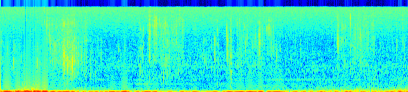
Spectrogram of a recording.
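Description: Footsteps on a dirt and gravel surface, uneven and irregular, over a heavy low rumble of wind on the microphone that is loudest in the first half second.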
